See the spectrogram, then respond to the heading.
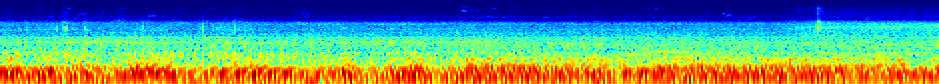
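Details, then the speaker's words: Jeep idling after the accessory belt was cleaned of belt conditioner with degreaser: steady low rumble, belt squeak gone; slight play noticed in fan clutch. "It's now clean. The belt squeaking is gone."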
